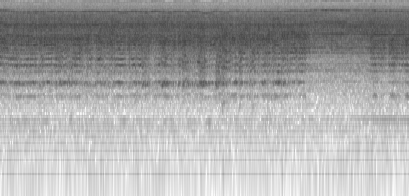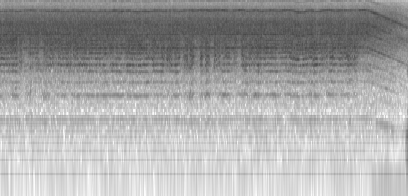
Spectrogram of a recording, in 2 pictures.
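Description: Dremel rotary tool fitted with an aluminum cutter carving wet wood, giving a loud, steady high-pitched whine that wavers slightly as the bit bites in, then winds down at the end.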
